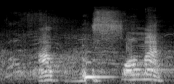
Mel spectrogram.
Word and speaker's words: Abdul Somad: kalau ini Abdus Somad tulisannya Abdul Somad tapi cara bacanya Abdus Somad jadi tulisan itu enggak mesti sama dengan bacaan Oh masa begitu lihat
